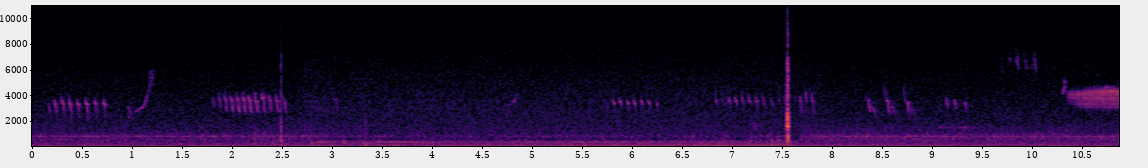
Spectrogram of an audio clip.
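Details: A male European greenfinch singing in Broadcroft Quarry Lane, Portland: faint, quick twittering trills ending in a drawn-out nasal wheeze, over a steady low hum and distant rumble.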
